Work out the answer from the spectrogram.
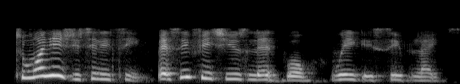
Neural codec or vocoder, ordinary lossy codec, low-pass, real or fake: codec, 24 kHz, 0.9 kbps, WavTokenizer, small release; AAC, 32 kbps; 5.4 kHz; fake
